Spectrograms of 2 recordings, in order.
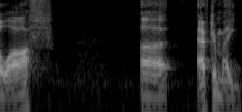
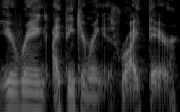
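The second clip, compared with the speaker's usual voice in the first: softer, whispered certainty; whispered conviction; 8 dB quieter than usual. Retold or imitated. Friend pointing out the ring, soft whisper. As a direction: whisper it as sure fact. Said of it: "he said it with such conviction".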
